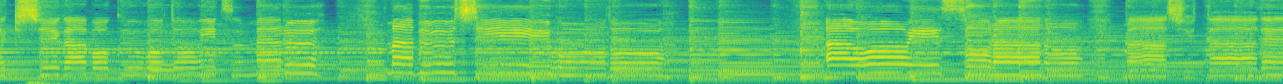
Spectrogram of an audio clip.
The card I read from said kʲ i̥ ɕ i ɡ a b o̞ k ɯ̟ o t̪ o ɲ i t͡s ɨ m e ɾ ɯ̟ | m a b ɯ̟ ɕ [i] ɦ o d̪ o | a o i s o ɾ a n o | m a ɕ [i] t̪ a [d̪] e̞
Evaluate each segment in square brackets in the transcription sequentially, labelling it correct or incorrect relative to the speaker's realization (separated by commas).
correct, correct, correct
